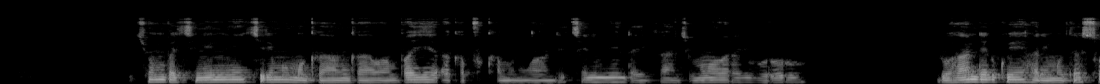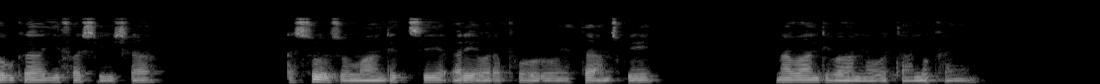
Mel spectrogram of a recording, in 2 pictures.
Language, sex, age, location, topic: Kinyarwanda, female, 25-35, Kigali, health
